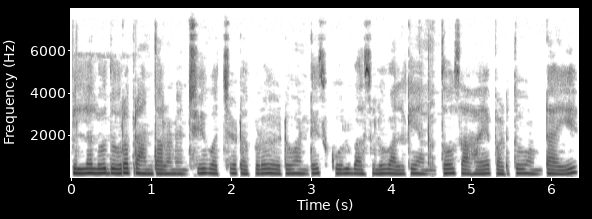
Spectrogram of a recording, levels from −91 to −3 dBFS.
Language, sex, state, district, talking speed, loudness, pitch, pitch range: Telugu, female, Andhra Pradesh, Guntur, 140 wpm, -31 LUFS, 195 Hz, 185-205 Hz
